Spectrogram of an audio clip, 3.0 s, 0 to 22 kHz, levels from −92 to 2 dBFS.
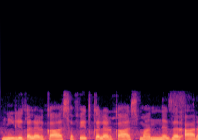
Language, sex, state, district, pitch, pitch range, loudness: Hindi, female, Chhattisgarh, Raigarh, 205 Hz, 200-210 Hz, -18 LUFS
